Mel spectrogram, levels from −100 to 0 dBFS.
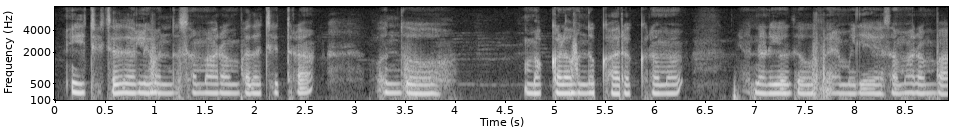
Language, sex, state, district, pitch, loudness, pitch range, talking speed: Kannada, male, Karnataka, Dharwad, 240 Hz, -20 LUFS, 235-250 Hz, 80 wpm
